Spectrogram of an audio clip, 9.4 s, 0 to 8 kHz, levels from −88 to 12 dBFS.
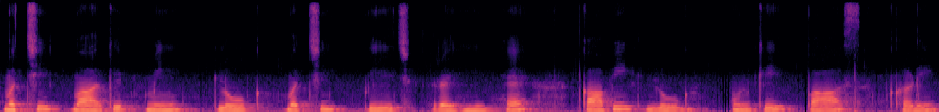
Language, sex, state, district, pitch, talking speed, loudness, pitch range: Hindi, female, Punjab, Fazilka, 185 Hz, 85 wpm, -19 LUFS, 175-200 Hz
